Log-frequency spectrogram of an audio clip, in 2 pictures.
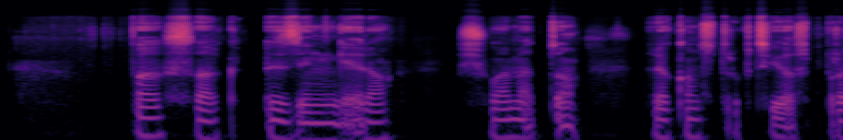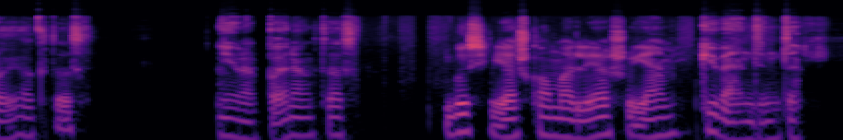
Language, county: Lithuanian, Kaunas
